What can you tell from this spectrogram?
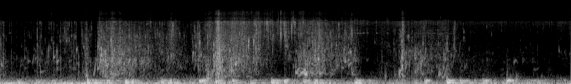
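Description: Wind rumbling on the microphone, with water splashing and sloshing in short surges about once a second.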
